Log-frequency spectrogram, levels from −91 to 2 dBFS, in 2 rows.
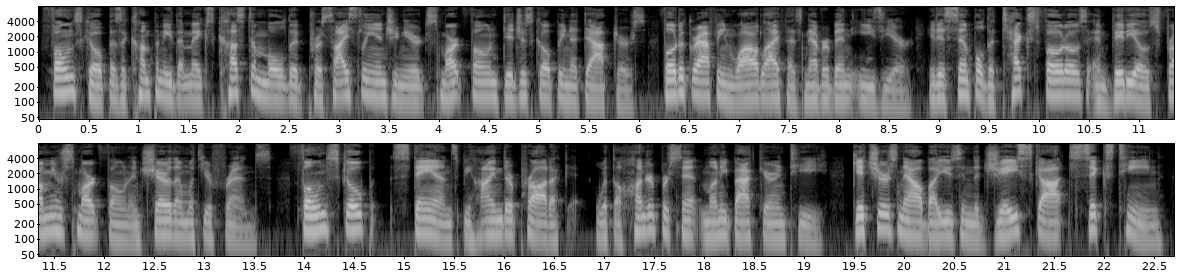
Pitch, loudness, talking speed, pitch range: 115 Hz, -26 LUFS, 150 wpm, 110-135 Hz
